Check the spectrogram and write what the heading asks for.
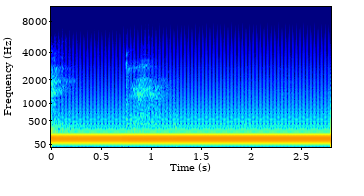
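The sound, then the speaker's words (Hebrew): A steady synthesized pure tone matching the frequency of tuning forks, the Earth frequency called Om, hums continuously at a low pitch, loud and unwavering, with a faint brief noisy burst near the start and no talking. “בדיוק אותו תדר של הקולנים האלו.”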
